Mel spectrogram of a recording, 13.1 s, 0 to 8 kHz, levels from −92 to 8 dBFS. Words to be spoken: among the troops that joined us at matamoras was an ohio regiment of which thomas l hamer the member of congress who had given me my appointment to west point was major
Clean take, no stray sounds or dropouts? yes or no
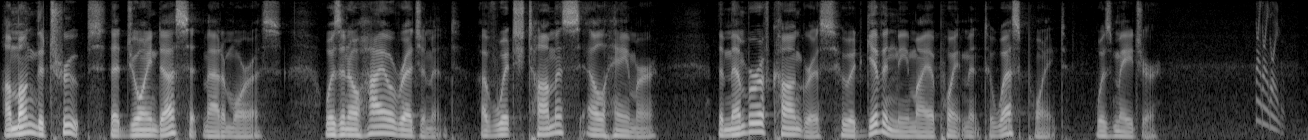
no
